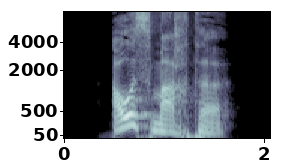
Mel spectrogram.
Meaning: inflection of ausmachen: 1. first/third-person singular dependent preterite 2. first/third-person singular dependent subjunctive II
- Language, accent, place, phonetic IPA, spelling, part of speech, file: German, Germany, Berlin, [ˈaʊ̯sˌmaxtə], ausmachte, verb, De-ausmachte.ogg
